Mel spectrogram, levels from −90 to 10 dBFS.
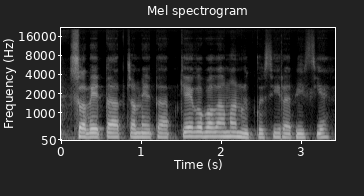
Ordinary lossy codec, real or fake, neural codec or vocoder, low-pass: none; fake; codec, 44.1 kHz, 2.6 kbps, SNAC; none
